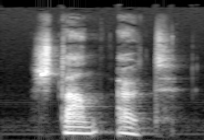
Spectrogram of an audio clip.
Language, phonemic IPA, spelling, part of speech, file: Dutch, /ˈstan ˈœyt/, staan uit, verb, Nl-staan uit.ogg
- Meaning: inflection of uitstaan: 1. plural present indicative 2. plural present subjunctive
